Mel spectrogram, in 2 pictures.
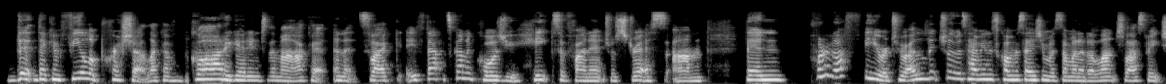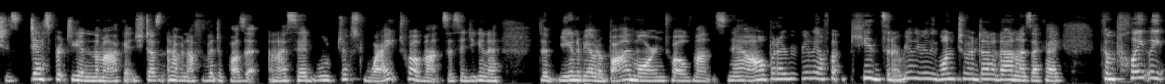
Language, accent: English, Australian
